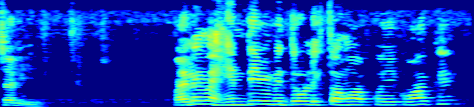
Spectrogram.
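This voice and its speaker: A man's voice: very high-pitched, a little fast, darkish tone, a little hiss or hum. A man teaching a grammar lesson, patiently repeating each point and often addressing his viewers as friends while writing on a board. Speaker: English teacher.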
